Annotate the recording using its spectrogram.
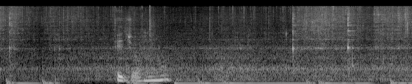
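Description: Sliced onions sizzling in hot oil in a stainless steel pot while being stirred with a wooden spatula, which scrapes and clicks against the pot. The onions are being fried lightly with a little salt to soften them.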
